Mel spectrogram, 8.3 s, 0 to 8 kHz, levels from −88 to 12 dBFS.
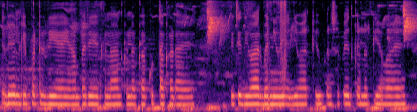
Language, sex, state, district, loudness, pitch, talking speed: Hindi, female, Rajasthan, Bikaner, -16 LUFS, 215 Hz, 185 wpm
